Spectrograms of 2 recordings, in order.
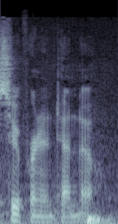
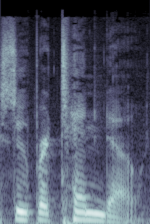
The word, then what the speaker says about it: Super Nintendo: I also don't like it when people say Super Tendo.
